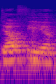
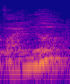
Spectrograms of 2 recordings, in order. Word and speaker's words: Delphia: So tell me about the Delphia Productions. How did that come about? I see that it started in the church, right? Fire? Did I say it wrong? Fire? It's Delphia.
